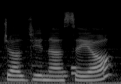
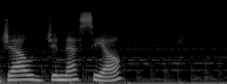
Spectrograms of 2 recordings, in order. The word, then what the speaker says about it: 잘 지내세요: Start with 안녕하세요 and then ask 잘 지내세요. Use your silly hook if you need it. 안녕하세요. 잘 지내세요. Really close. Try 잘 지내세요.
